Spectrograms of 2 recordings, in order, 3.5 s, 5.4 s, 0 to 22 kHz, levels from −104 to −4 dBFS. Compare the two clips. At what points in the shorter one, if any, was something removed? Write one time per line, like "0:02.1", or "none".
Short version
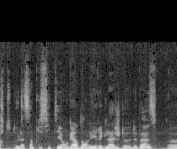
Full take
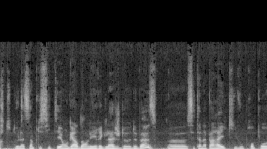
none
